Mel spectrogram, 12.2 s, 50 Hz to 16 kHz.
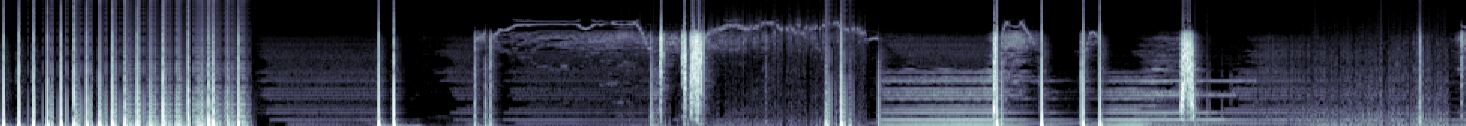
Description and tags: Mute Synth Clicking 008
Small clicking sounds from the Mute Synth.
Actually one of the best 'clicking' samples from the Mute Synth. - Many tiny varied sounds in here, if this is your thing.
Should be good raw material for musical genres such as glitch.
Mute-Synth, click, clicking, electronic, glitch, noise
